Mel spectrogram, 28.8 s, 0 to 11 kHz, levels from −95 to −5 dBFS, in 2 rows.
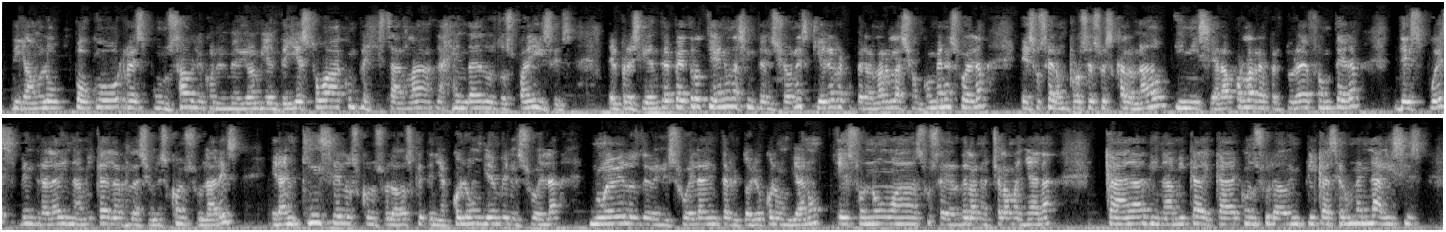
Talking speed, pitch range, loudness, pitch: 180 wpm, 170-195 Hz, -25 LUFS, 185 Hz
